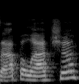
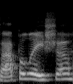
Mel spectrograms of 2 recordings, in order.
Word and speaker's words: Appalachia: And here in the south we refer to it as Appalachia but up north it's Appalachia. So I'll call it Appalachia but I'm uh respecting that there are different pronunciations as well.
